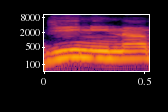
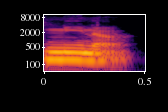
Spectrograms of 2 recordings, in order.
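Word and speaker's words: GNINA: see it is written G Nina but the pronunciation of the tool is Nina so we do not pronounce it g Nina it is just Nina so Nina is derived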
